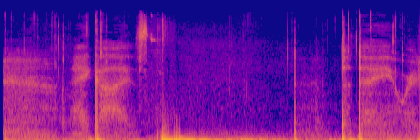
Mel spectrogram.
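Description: Through noticeable background noise, the speaker can be heard whispering. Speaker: ASMR creator. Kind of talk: ASMR whispering. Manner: whispered, very soft.

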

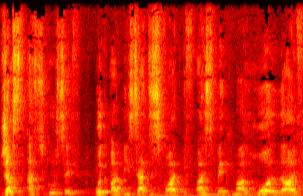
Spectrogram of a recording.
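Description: Over faint music in the background and audible room echo, a man with a high pitch speaks with ordinary pitch variation. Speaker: motivational vlogger. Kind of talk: casual vlog chat. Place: home room.

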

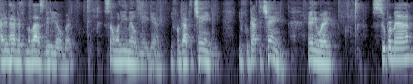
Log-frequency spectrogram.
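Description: The voice is somewhat breathy. It moves at a moderate pace. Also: man. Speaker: comic book collector. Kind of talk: casual vlog chat. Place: home room. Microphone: phone near.

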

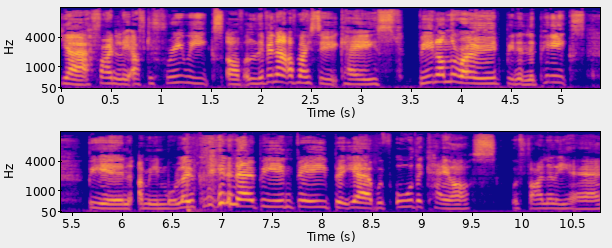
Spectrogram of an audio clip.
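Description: A woman talks at a high pitch and a moderate pace, with ordinary pitch variation and hardly any pauses. The sound is dry with no echo over a quiet background. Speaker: vlogger. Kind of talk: casual vlog chat. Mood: excited, emotional. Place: car. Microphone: phone near.

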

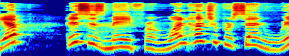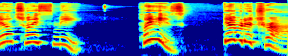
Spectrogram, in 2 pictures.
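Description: Extremely high pitch with very wide swings, a very slow pace and long, frequent pauses. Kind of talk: comic sketch. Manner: cheerful street-vendor calling.

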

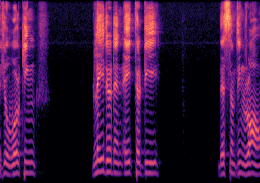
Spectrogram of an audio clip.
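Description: A man speaks very slowly in a high, monotone, flat voice with a Northeast Indian accent. The background is quiet. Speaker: pastor. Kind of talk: sermon. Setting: video call. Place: church. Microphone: handheld.

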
